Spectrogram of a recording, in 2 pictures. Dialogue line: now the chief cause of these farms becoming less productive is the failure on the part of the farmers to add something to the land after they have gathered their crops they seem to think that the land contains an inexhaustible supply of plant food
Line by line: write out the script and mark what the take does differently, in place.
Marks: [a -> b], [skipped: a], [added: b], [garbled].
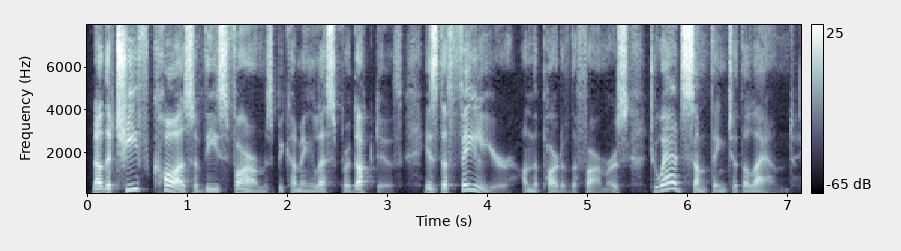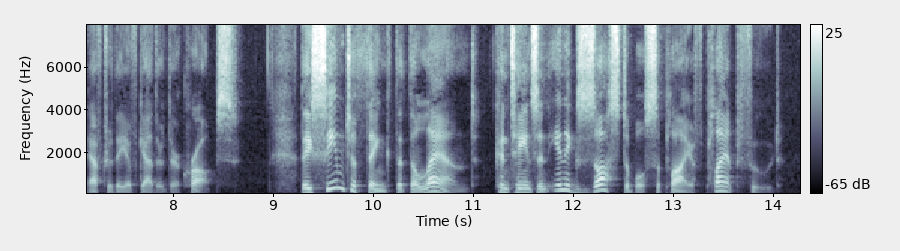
now the chief cause of these farms becoming less productive is the failure on the part of the farmers to add something to the land after they have gathered their crops they seem to think that the land contains an inexhaustible supply of plant food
